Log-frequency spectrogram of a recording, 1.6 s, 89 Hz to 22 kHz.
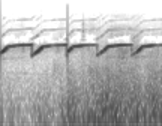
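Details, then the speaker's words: Harley-Davidson Smart Siren 2 on a Tri Glide, tripped by shaking the bike after two chirps: loud piercing siren, rising whoop about three times a second, lasting about 28 seconds with all lights flashing. "now that'll go off for 28 seconds goes off for 28 seconds and all the lights Flash and it's rather loud"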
